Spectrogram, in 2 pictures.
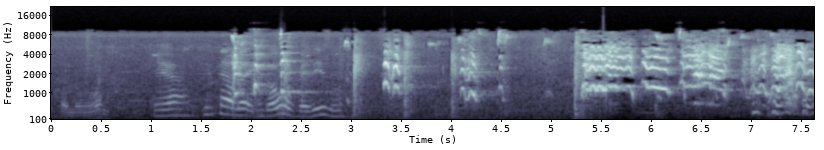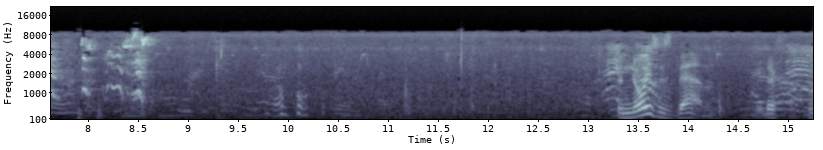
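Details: Three African wild dogs at a zoo enclosure crying while they fight over one chew toy: wavering high whining squeals in bursts, some chattering twitters, with people talking nearby.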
